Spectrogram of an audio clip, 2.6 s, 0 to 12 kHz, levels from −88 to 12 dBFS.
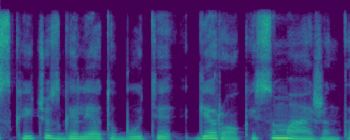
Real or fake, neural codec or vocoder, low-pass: real; none; 10.8 kHz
